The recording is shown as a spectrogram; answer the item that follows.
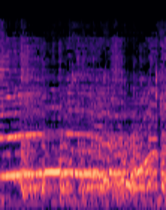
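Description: Live rock band with an electric guitar lead holding one long sustained note that bends slightly upward, then slides up near the end, over bass and drums.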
